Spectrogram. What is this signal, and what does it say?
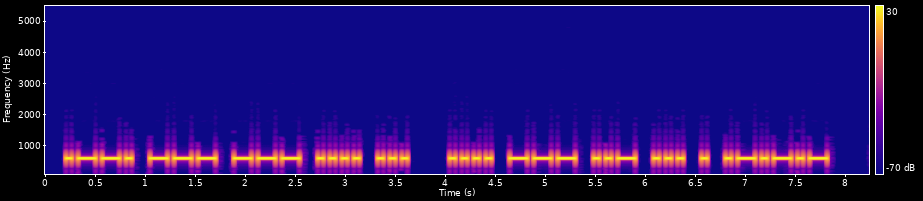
Morse code, heard as a keyed tone, about 20 wpm, 600 Hz. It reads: POOHS HOUSE.
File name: cw-books / winnie-the-pooh / winnie-20wpm-page-0038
